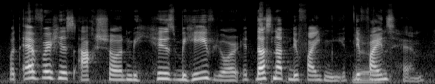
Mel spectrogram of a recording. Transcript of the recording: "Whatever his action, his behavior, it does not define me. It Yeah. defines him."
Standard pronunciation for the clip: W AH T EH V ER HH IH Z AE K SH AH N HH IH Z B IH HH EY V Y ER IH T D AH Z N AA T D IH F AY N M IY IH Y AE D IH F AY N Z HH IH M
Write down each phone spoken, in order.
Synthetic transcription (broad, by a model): W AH T EH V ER HH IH S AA K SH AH N HH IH S B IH HH EY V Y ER IH T D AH S N AA T D IH F AY N M IY IH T D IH F AY N S HH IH M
